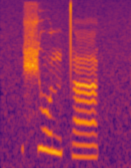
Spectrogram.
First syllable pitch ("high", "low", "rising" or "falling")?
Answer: falling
